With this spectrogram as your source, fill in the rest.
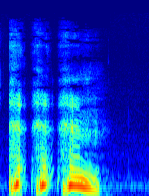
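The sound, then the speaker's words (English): A person clears their throat deliberately for effect, three short voiced bursts, the last one longest, heard alone with no talk around it. “That was not an actual throat clear. That was a for effect.”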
